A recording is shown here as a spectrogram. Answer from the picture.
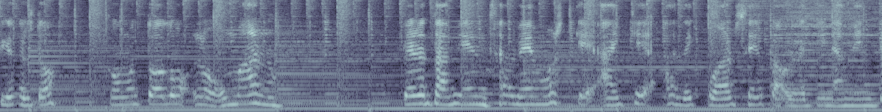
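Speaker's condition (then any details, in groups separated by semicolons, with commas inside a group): Cerebral palsy from birth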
